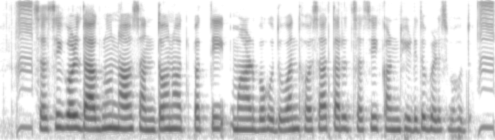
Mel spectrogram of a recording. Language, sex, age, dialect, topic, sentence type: Kannada, female, 18-24, Northeastern, agriculture, statement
